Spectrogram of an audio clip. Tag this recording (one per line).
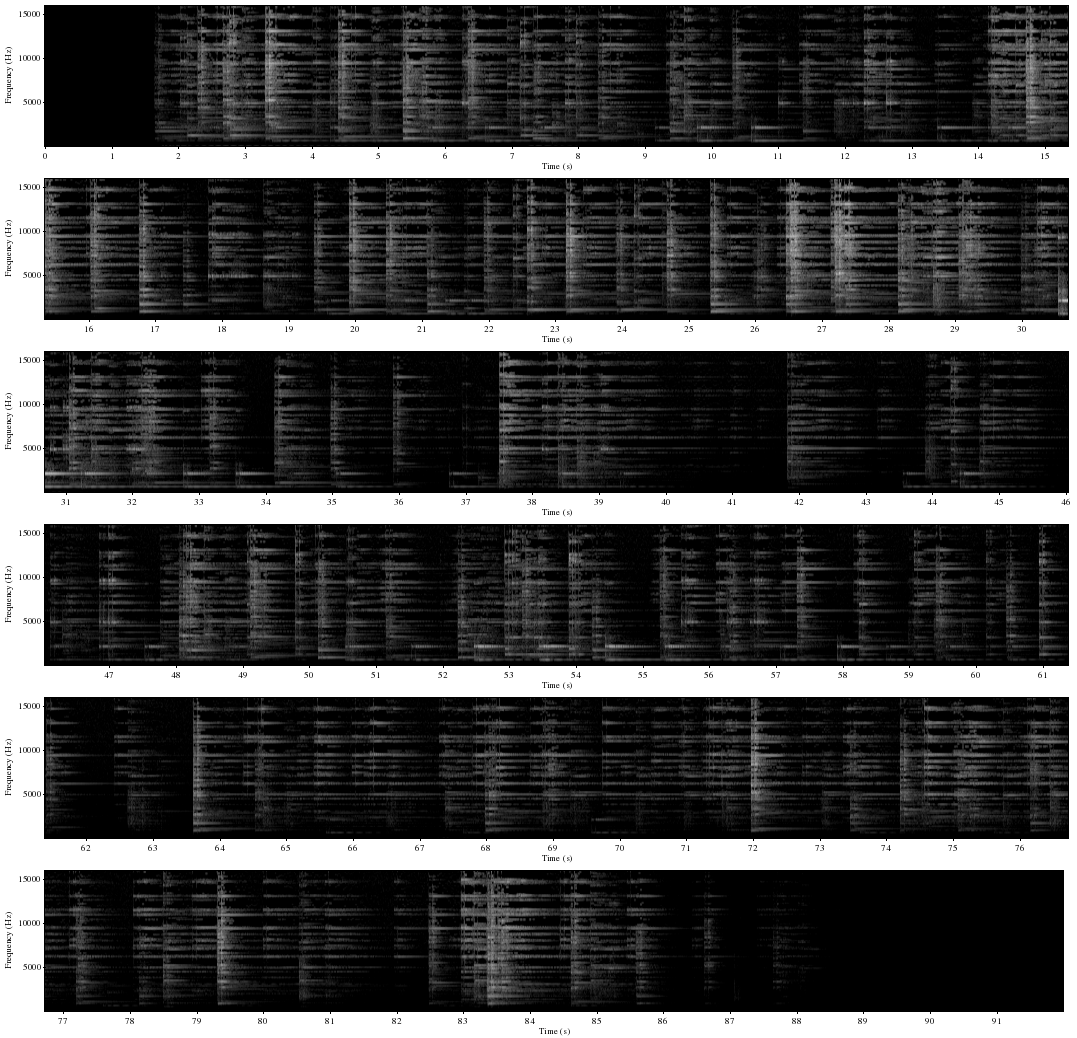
ting
chimes
windchimes
clank
clink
